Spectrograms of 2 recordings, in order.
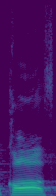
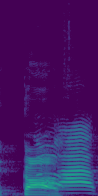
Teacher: قاف کو پر پڑھتے ہیں اور کاف کو باریک پڑھتے ہیں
